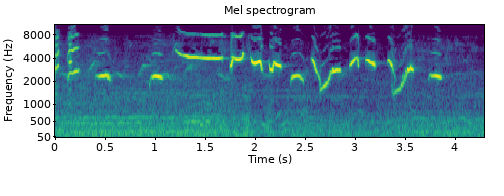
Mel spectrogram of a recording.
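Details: Champion Oriental magpie-robin, its song a master for training and provoking white-rumped shamas: short whistles early, then a long steady high whistle into a lively run of looping, dipping slurs, roughly two or three notes per second.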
